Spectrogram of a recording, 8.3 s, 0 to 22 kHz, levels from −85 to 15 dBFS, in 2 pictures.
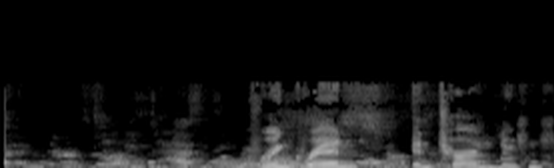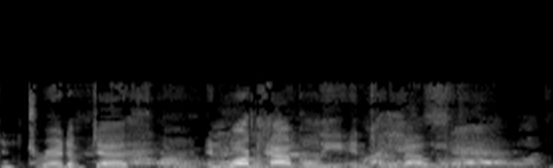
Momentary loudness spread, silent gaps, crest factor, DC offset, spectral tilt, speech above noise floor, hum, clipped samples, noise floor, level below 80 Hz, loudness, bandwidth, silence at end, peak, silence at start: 21 LU; none; 22 dB; under 0.1%; -3.5 dB/octave; 21 dB; none; under 0.1%; -42 dBFS; -76 dBFS; -21 LUFS; 11.5 kHz; 0.1 s; 0 dBFS; 0.05 s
